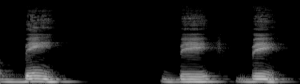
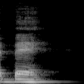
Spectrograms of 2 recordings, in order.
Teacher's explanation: O E é fechado. Não é bé, é bem. Então eu indico que é fechado com acento circunflexo.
